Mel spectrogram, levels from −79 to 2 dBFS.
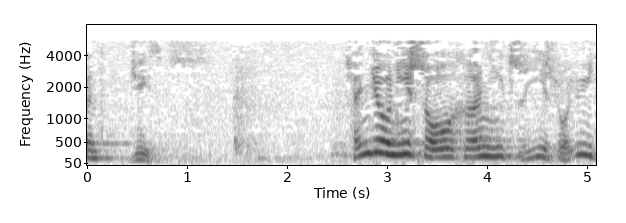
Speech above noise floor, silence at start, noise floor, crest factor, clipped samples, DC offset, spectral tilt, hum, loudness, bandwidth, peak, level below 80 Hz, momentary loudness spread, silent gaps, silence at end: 28 dB; 0 s; -54 dBFS; 18 dB; under 0.1%; under 0.1%; -10 dB/octave; none; -27 LUFS; 5.8 kHz; -10 dBFS; -66 dBFS; 25 LU; none; 0 s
